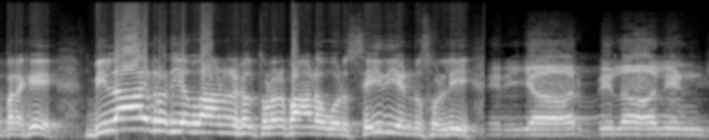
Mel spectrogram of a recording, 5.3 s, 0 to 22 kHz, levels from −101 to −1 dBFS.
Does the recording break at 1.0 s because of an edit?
no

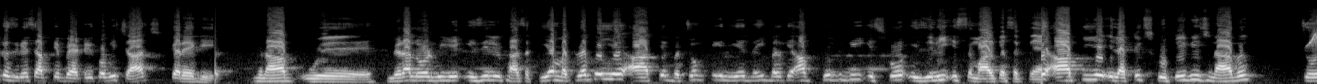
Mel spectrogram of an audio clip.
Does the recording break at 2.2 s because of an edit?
yes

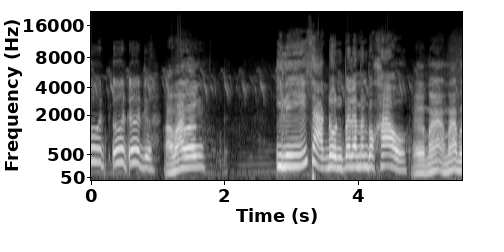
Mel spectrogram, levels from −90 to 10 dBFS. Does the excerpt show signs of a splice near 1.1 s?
no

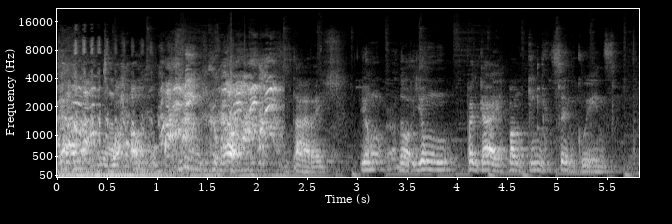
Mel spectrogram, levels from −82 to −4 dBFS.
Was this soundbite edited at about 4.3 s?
no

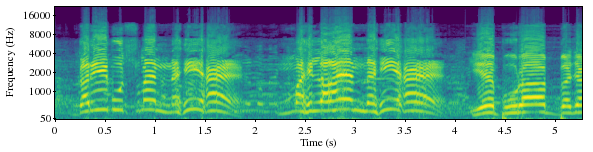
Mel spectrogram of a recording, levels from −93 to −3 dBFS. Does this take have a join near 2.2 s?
no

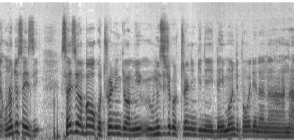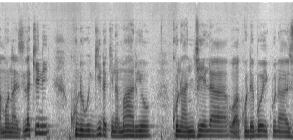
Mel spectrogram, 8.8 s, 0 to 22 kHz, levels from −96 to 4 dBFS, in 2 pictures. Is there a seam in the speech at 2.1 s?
no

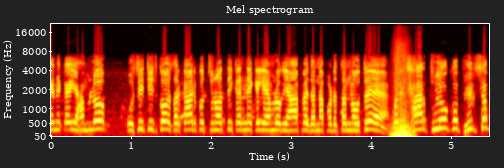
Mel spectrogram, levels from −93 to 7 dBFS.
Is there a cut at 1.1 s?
no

